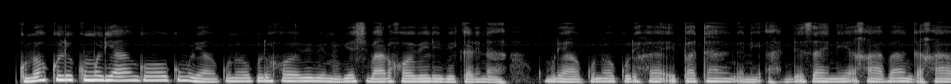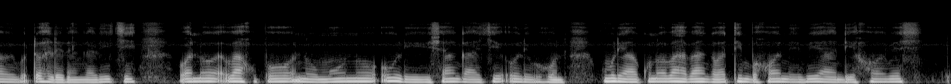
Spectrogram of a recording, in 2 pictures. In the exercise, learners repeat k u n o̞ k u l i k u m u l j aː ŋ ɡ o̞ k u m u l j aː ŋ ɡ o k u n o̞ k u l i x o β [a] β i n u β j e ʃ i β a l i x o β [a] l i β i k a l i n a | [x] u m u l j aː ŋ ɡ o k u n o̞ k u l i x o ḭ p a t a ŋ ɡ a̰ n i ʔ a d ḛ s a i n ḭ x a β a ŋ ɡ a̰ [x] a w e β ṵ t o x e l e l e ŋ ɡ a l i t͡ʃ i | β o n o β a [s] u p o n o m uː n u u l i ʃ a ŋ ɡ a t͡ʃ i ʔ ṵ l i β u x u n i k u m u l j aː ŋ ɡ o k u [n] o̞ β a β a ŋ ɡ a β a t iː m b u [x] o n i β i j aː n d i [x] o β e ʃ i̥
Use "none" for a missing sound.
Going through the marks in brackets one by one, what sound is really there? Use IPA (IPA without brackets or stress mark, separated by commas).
i, i, k, x, x, n, x, x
